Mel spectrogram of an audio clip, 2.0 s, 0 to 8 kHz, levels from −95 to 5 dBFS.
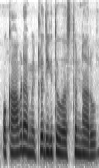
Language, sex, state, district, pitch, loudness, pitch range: Telugu, female, Telangana, Hyderabad, 185 Hz, -14 LUFS, 170-200 Hz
